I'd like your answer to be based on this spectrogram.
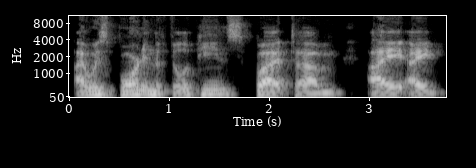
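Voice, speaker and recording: Man from California, interview guest, casual, reflective, hesitant phrasing, medium pitch. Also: unhurried. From Monterey area, California. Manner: hesitant, searching for words.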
